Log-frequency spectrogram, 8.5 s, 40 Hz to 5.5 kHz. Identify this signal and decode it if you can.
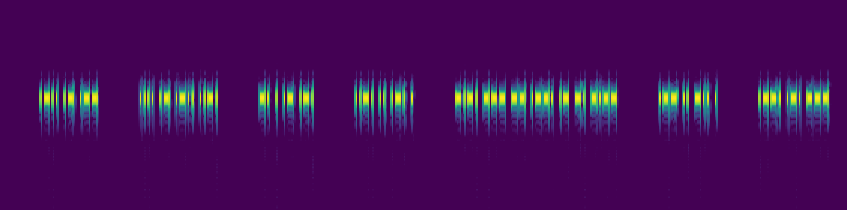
Morse code, heard as a keyed tone, about 60 wpm, 550 Hz. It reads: LAW HALF NEAR FIRE COMPANY WIDE PRO
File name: 632 words / 632 Words 60WPM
